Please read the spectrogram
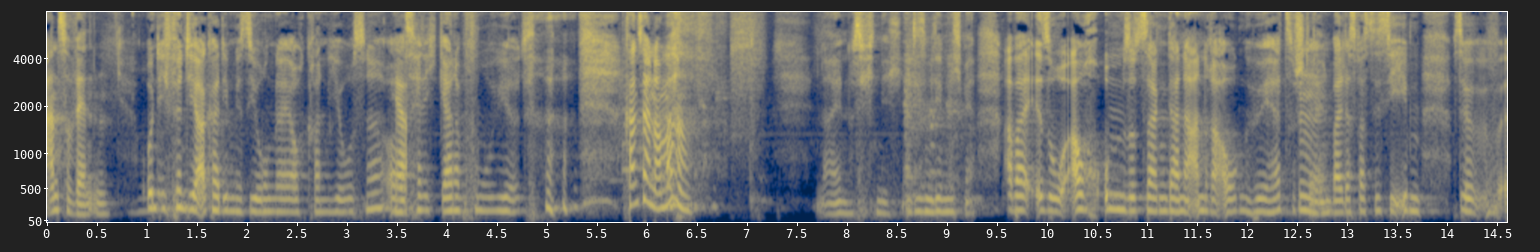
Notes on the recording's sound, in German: Der Live-Podcast. Zum Buchrelease ein Event im Pfefferberg Theater gemacht.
